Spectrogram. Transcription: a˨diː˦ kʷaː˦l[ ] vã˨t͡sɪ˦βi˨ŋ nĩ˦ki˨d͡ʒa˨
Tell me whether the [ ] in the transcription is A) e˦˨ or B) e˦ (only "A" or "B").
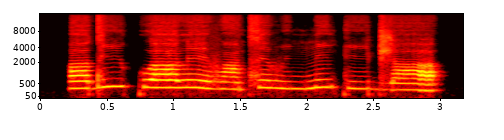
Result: A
